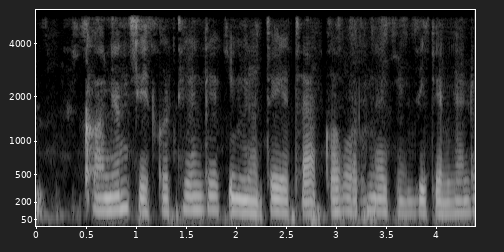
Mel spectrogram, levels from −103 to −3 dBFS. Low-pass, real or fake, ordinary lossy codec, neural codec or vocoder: 5.4 kHz; fake; none; codec, 16 kHz in and 24 kHz out, 1.1 kbps, FireRedTTS-2 codec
